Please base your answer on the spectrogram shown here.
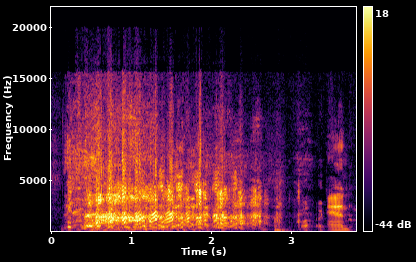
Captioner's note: laughter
